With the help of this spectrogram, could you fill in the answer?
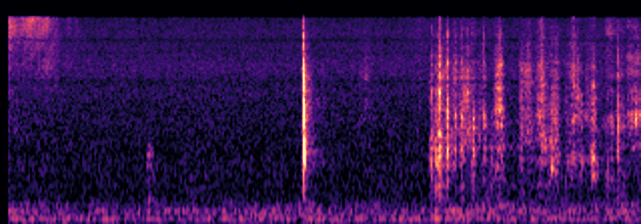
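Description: A CoverGirl mascara blister package, a clear plastic shell over a cardboard backing with the mascara inside, starts lying flat and is then set upright as long fingernails tap on it. A single sharp, bright click stands out near the middle, followed by a quick run of light plastic taps and scratches toward the end, all over a steady low hum.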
